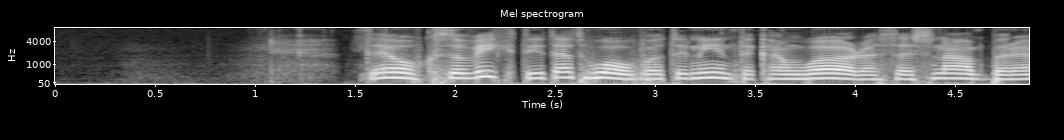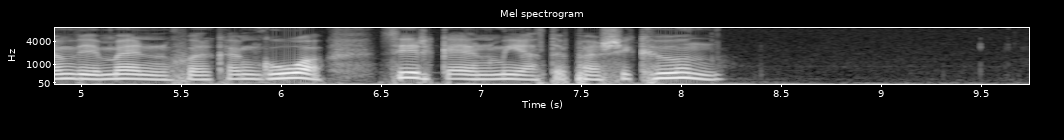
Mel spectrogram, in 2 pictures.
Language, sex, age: Swedish, female, 26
